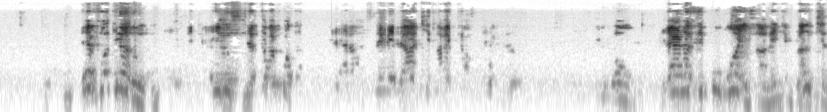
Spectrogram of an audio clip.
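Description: A middle-aged man speaks close to a microphone, calmly with pauses.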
